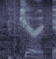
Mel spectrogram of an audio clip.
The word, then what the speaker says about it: Keurig: Johnny brought in a coffee maker because Krieg. – Keurig. – Yeah. – Keurig. – Keurig. Yeah. You don't even know how to say it.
